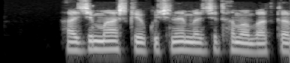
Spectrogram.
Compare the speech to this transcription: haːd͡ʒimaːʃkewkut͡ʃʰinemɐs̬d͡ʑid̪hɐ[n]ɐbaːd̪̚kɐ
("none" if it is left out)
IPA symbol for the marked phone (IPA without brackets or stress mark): m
